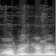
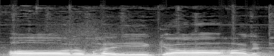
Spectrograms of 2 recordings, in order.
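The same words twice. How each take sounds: First: It is spoken very fast and hurried. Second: It is spoken slowly and lazily. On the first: "इतनी जल्दी भी नहीं करना है" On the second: "आलसी की तरह बोलेंगे"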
